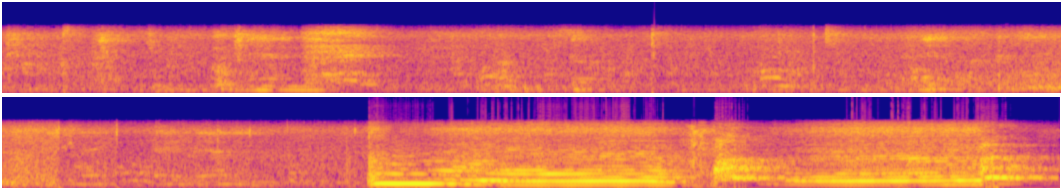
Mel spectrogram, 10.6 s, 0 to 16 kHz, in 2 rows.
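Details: A 10-month-old Newfoundland puppy reacting to a didgeridoo at home; a low buzzing drone and soft voices first, then the dog breaks into wavering, rising and falling howls over the last few seconds.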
